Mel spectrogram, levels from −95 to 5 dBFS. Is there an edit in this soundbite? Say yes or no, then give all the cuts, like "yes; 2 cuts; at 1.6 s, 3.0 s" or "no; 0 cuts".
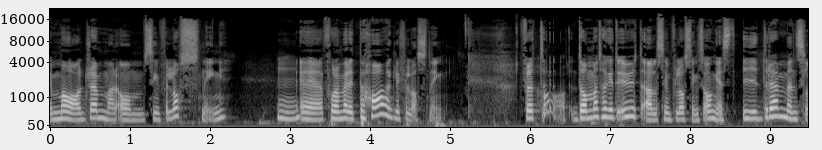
no; 0 cuts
